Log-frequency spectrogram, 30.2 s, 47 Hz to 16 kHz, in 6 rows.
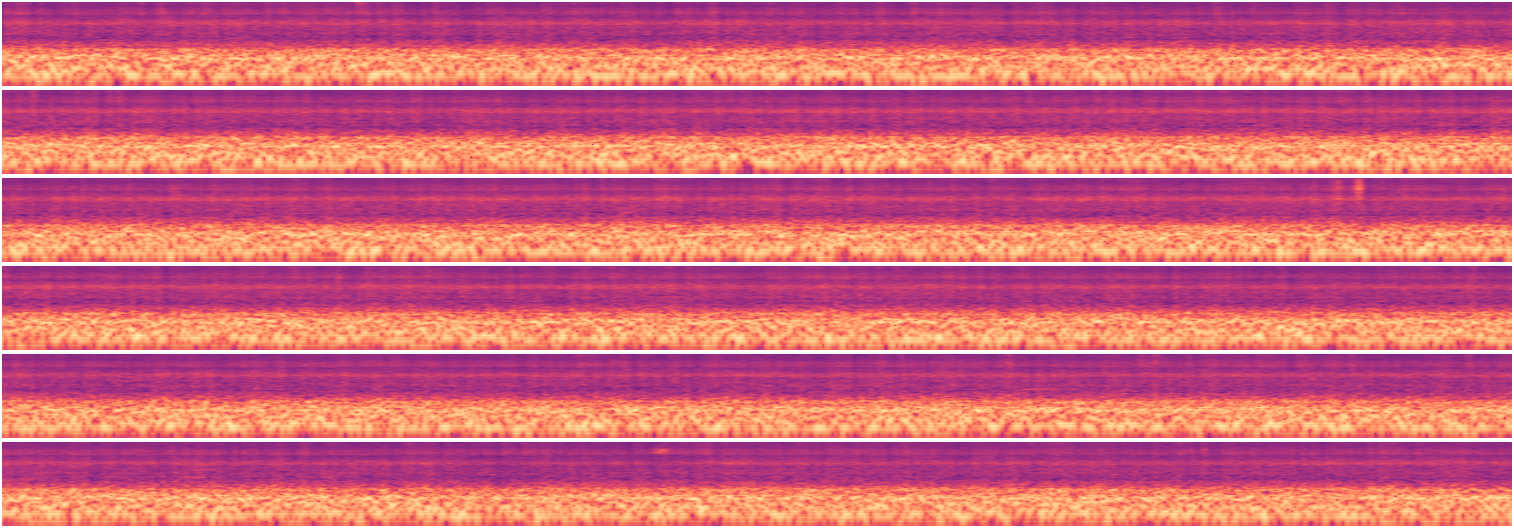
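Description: Steady cabin noise inside an Embraer 190 jet airliner in flight: the wing-mounted GE CF34-10E turbofans and the airflow make an even low rumble with no change in level.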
